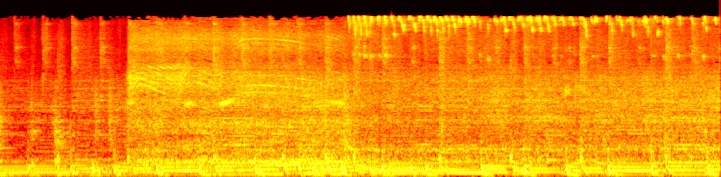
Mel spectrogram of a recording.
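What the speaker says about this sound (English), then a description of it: "I'm going to try and drill a hole in the side here" Power drill boring through the steel side of an oil drum, a loud continuous grinding, whirring mechanical noise with rattling pulses, close up and steady with no talk.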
